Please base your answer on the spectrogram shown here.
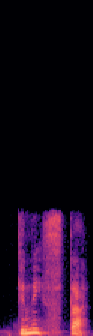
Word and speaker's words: gnista: If gn stands at the beginning of a word, both sounds are pronounced, as in gnista, gnida.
